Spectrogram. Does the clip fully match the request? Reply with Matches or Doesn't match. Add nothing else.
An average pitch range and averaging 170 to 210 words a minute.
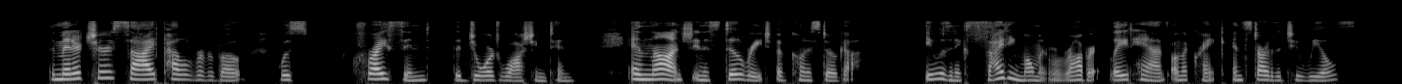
Doesn't match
